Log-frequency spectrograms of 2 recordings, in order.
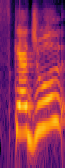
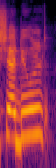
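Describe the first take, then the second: First: It is said with an American pronunciation. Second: It is said with a British pronunciation. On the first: "Schedule is an American pronunciation" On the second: "Brits say scheduled"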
